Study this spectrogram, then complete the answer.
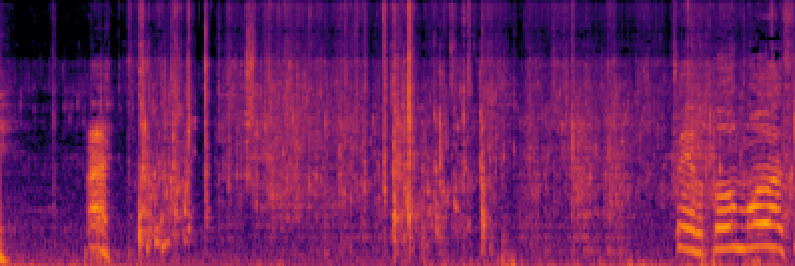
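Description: A plastic bowl scrapes and knocks against wet fish.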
